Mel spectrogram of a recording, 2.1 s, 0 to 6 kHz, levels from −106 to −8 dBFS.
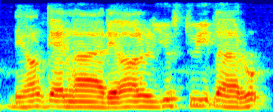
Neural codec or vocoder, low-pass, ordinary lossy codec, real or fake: vocoder, 44.1 kHz, 128 mel bands, Pupu-Vocoder; 5.4 kHz; none; fake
